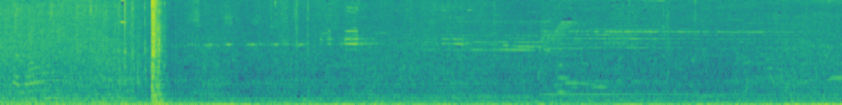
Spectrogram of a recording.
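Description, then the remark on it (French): Inside a taxi driving through congested traffic in Tehran, with a steady low engine and road rumble throughout, one sharp door thud near the start, and a brief motorized whir like a power window later on. “on va chercher un taxi.”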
